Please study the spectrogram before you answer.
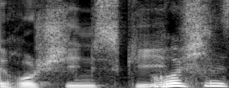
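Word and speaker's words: Rosiński: Hein, c'est Roche, on prononce en polonais Rochinski.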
